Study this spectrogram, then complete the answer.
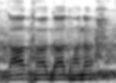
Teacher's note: जबान जो है दांत से टच होता है तो वही दंत ध्वनियां हो गई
